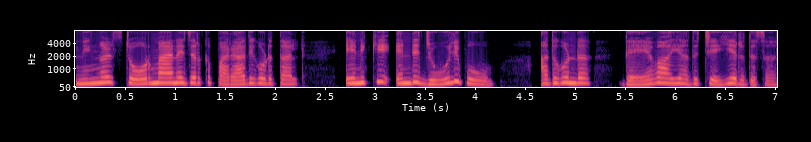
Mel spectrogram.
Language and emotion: Malayalam, fearful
